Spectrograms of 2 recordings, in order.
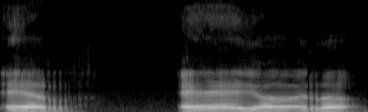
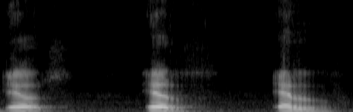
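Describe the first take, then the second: First: एयर drawn out like the English word air; एयर, the full English air sound; German R said like English air. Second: एयर clipped short to एर; quicker German R, एर; a bit quicker. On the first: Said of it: "English में बोलते हैं एयर". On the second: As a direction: say एर fast, one quick syllable. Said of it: "but थोड़ा जल्दी". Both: Shown as a demonstration.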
